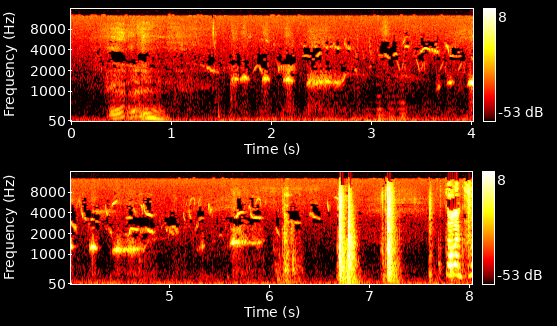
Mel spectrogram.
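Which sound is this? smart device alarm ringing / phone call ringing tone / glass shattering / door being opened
door being opened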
